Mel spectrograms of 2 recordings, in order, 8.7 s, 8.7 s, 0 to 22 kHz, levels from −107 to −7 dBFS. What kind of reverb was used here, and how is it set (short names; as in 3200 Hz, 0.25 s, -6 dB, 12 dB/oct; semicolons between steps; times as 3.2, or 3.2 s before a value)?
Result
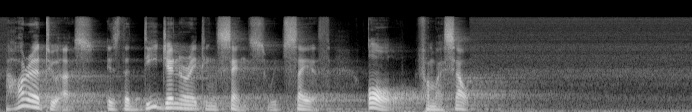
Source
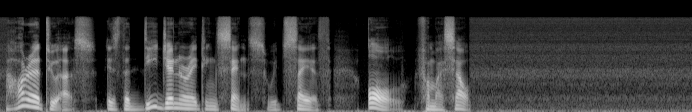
digital reverb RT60 3.1 s, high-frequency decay 0.3×, pre-delay 5 ms, DRR 16 dB; gain +4 dB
